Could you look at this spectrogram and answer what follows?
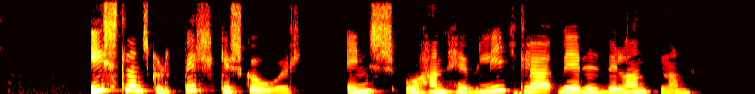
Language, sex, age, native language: Icelandic, female, 12, Icelandic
